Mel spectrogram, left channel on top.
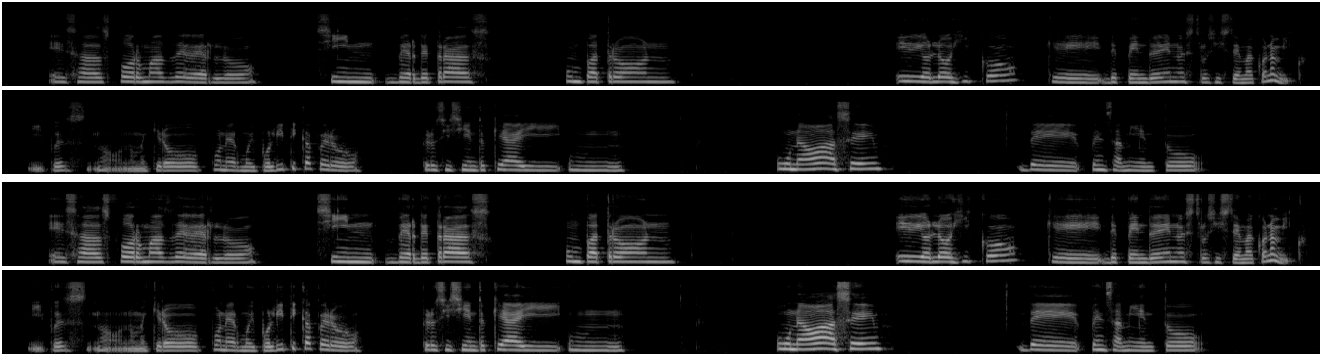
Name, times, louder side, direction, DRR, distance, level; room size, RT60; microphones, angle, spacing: voice 1, 0.5-2.6 3.2-4.9 5.6-6.7 8.9-10.2 10.5-12.9 13.4-16.8 17.4-19.4 20.9-22.0 23.3-25.2, right 3 dB, 30° right, 0.5 m, -33 dB
head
